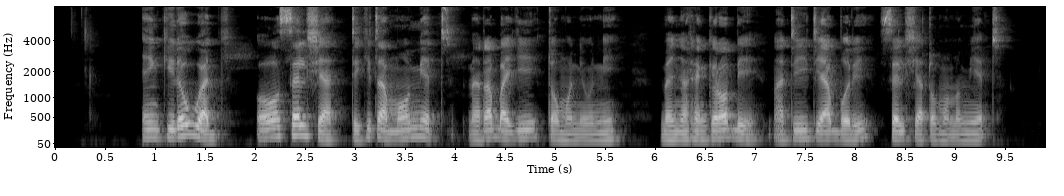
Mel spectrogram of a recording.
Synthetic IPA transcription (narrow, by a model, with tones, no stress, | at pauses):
e˨ŋki˨ɾo˦wa˨d͡ʒ | ɔ˦sɛ˦lʃa˨tːi˨ki˦ta˨mɔ˦mje˦tmɛ˨ɾa˦ba˨jkɪ˦tɔ˨mɔ˨ni˨u˨ni˦ | mɛ˨ɲɔ˨ɾɛ˨ŋkɪ˦ɾɔ˦bɪ˨nʔa̰˨ti˦tji˦a˦bo˨ɾi˦sɛ˦lʃa˨tɔ˨mɔ˨nɔ˨mje˨t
